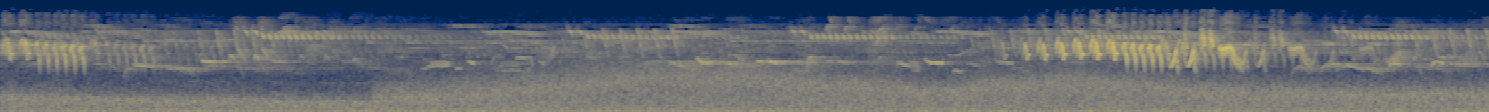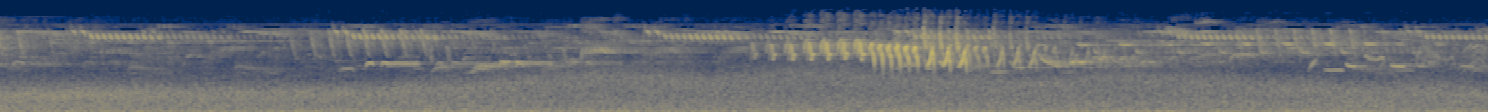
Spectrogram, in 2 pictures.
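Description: Many birds chirping and calling over a steady background hiss, with loud buzzing trills at the start, about eleven seconds in and again about twenty-four seconds in.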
